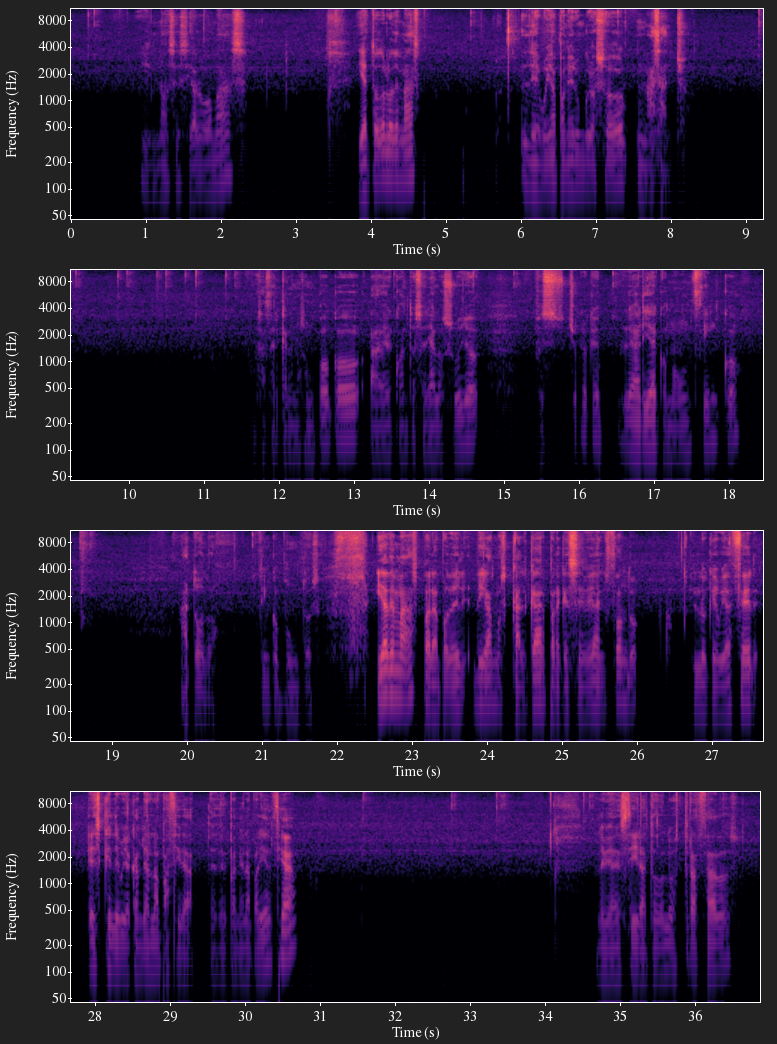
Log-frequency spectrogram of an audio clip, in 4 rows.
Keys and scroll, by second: 1.8 space, 4.7 space, 6.1 space, 13.4 space, 14.5 space, 15.6 space, 19.5 space, 20.6 space, 35.8 3, 36.4 0.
